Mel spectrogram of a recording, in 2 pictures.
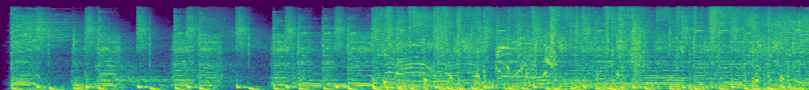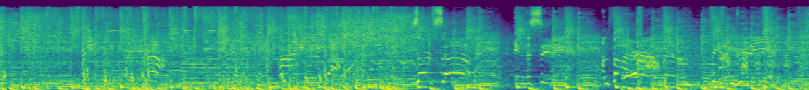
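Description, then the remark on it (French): Rapid punches, whacks and crashing impacts from a fight in the beat 'em up video game Teenage Mutant Ninja Turtles: Shredder's Revenge pile up over a dense, driving backing track, loud and continuous for about twenty seconds. “C'est tout simplement le retour des Tortues Ninja avec Thrillers Revenge écoute ça.”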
